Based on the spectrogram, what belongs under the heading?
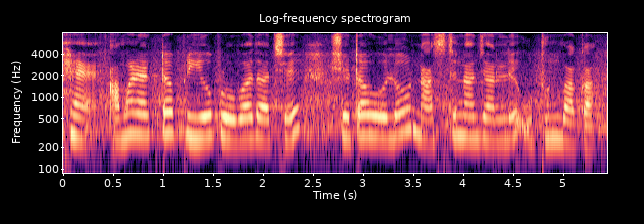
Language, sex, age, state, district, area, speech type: Bengali, female, 18-30, West Bengal, Kolkata, urban, spontaneous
